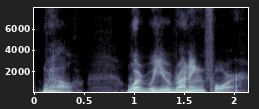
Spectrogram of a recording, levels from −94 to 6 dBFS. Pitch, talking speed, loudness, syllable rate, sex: 120 Hz, 170 wpm, -19 LUFS, 5.0 syllables/s, male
